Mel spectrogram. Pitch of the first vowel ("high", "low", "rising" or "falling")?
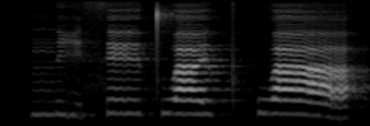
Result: low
